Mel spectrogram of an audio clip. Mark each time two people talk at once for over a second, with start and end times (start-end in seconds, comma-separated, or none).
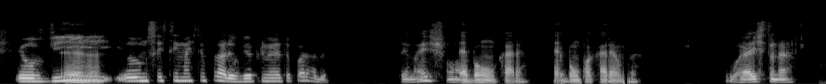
none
